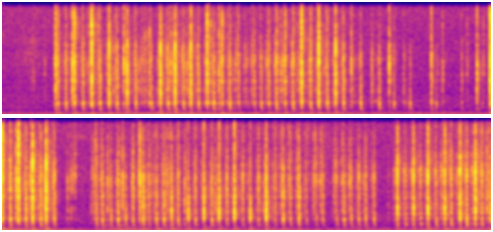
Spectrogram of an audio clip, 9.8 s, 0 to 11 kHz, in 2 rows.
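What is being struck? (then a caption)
Low-profile mechanical keyboard, ABS keycaps, steel plate. Fingertips press keys one-handed on a full-size low-profile Cherry MX10.0 mechanical keyboard with dark ABS keycaps on a steel plate, in a hollow case with no foam, resting on a desk mat. A steady stream of short, bright clacks with a low hollow thump underneath continues throughout, with brief lulls near the middle before the typing picks up again.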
